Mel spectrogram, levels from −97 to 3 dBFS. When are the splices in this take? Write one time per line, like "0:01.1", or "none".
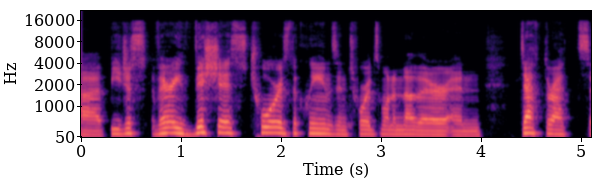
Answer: none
